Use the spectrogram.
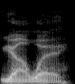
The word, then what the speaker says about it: Yahweh: God's name, pronounced Yahweh, the Father, and Jesus Christ, the Son.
